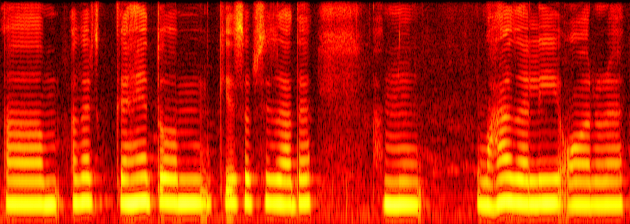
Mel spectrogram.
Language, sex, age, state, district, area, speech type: Urdu, female, 18-30, Bihar, Khagaria, rural, spontaneous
